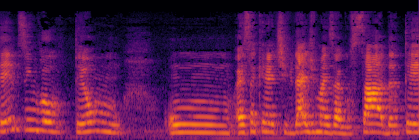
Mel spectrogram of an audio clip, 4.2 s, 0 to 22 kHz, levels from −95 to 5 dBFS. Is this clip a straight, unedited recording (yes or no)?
yes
